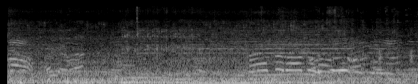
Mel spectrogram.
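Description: Men's voices calling out, twice in short spells, over the steady low rumble of a vehicle engine running.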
